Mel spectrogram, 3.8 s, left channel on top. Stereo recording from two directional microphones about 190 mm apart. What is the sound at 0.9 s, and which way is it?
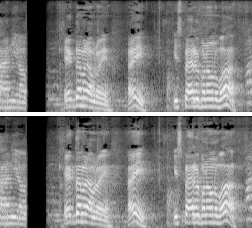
A man's voice, 15° left (ahead or behind).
